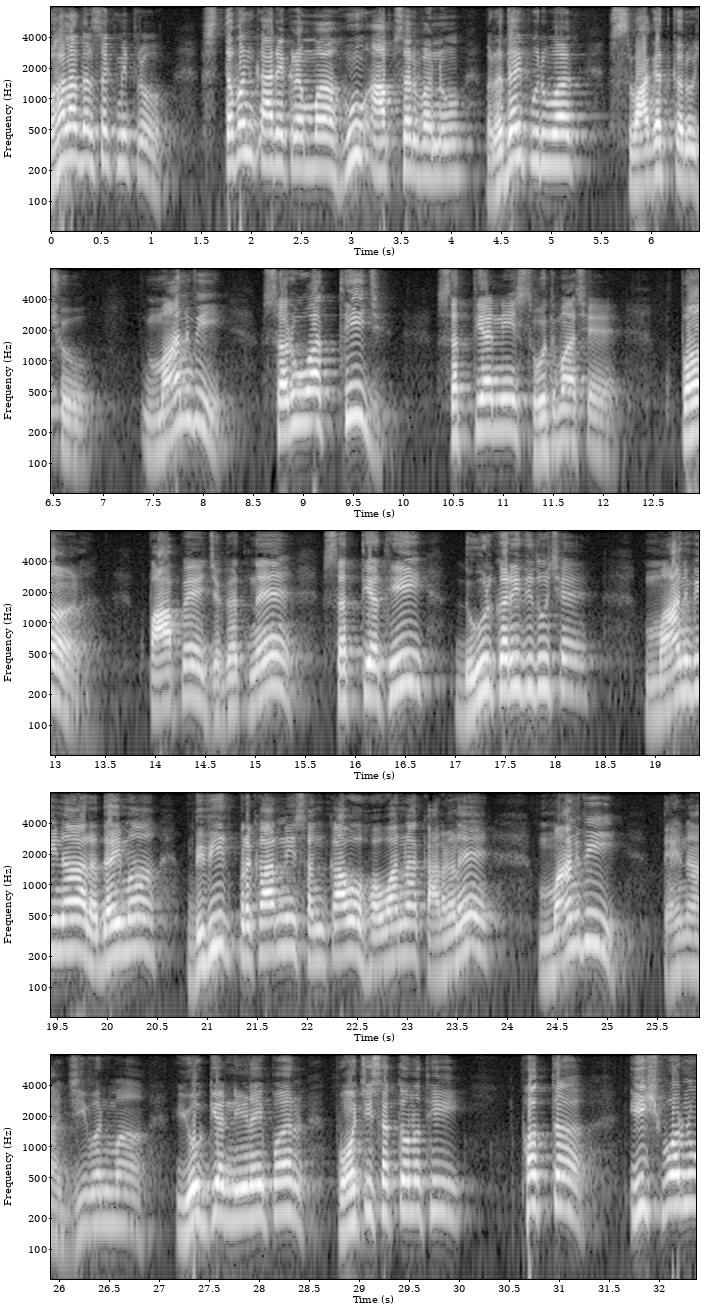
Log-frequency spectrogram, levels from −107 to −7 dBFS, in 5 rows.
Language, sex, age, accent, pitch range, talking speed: Gujarati, male, 50-69, native, 185-240 Hz, 80 wpm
